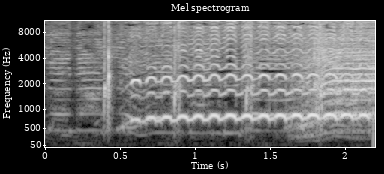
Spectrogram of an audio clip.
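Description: A woman's ululation: a long, rapidly warbling high trill held at one pitch, starting about half a second in after a single handclap.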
